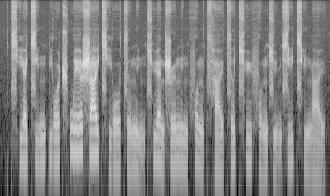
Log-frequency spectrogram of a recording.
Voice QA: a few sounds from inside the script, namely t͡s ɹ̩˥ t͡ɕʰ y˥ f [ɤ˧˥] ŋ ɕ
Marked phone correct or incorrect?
correct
